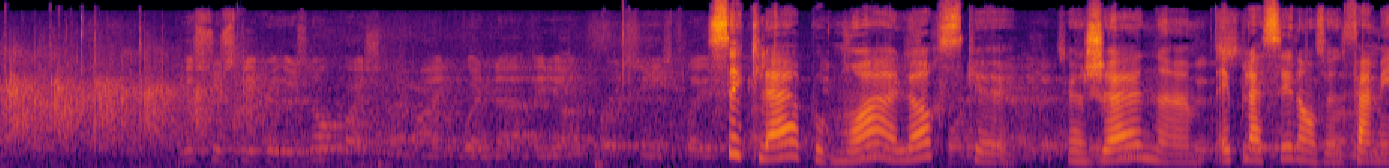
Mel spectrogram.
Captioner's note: applause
